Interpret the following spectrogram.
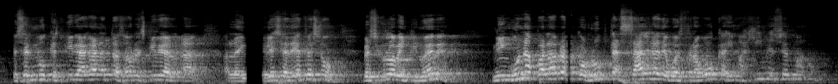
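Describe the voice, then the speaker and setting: A male pastor preaching a Sunday sermon. He keeps calling the listeners "brother" and reads the scripture slowly and deliberately. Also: sits high, fairly bright tone. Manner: tells personal stories in a plain conversational way. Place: church hall. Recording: roomy church hall, mic at a distance.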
